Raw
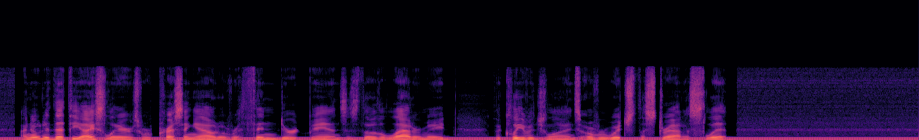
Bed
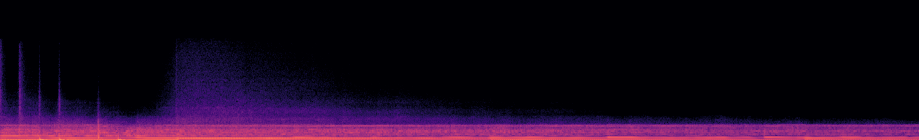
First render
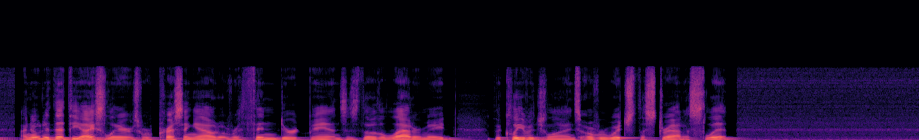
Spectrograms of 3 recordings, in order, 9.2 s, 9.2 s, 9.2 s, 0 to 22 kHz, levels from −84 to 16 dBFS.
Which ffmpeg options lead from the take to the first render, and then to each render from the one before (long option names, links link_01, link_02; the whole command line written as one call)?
ffmpeg -i in.wav -af "bandreject=frequency=60:width_type=h:width=4,bandreject=frequency=120:width_type=h:width=4,bandreject=frequency=180:width_type=h:width=4,bandreject=frequency=240:width_type=h:width=4,bandreject=frequency=300:width_type=h:width=4,bandreject=frequency=360:width_type=h:width=4,bandreject=frequency=420:width_type=h:width=4" out.wav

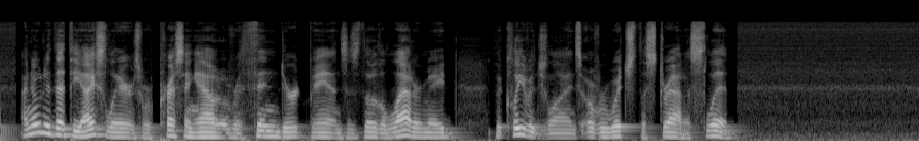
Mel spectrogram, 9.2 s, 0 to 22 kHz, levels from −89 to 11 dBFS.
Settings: ffmpeg -i in.wav -filter_complex "[0:a]asettb=1/sr,asplit=3[link_01][link_02][link_03];[link_01]atrim=end=1.854[link_04];[link_02]atrim=start=1.85:end=2.83,asetpts=PTS-STARTPTS,afade=type=in:duration=0.004:curve=qsin,afade=type=out:start_time=0.976:duration=0.004:curve=qsin,asplit=2[link_05][link_06];[link_06]adelay=23,volume=-5dB[link_07];[link_05][link_07]amix=inputs=2:normalize=0,atrim=end_sample=43218[link_08];[link_03]atrim=start=2.826[link_09];[link_04][link_08]acrossfade=duration=0.004:curve1=hsin:curve2=qsin[link_10];[link_10][link_09]acrossfade=duration=0.004:curve1=qsin:curve2=hsin,asettb=1/sr,asplit=3[link_11][link_12][link_13];[link_11]atrim=end=4.994[link_14];[link_12]atrim=start=4.99:end=5.99,asetpts=PTS-STARTPTS,afade=type=in:duration=0.004:curve=qsin,afade=type=out:start_time=0.996:duration=0.004:curve=qsin,highpass=200[link_15];[link_13]atrim=start=5.986[link_16];[link_14][link_15]acrossfade=duration=0.004:curve1=hsin:curve2=qsin[link_17];[link_17][link_16]acrossfade=duration=0.004:curve1=qsin:curve2=hsin" out.wav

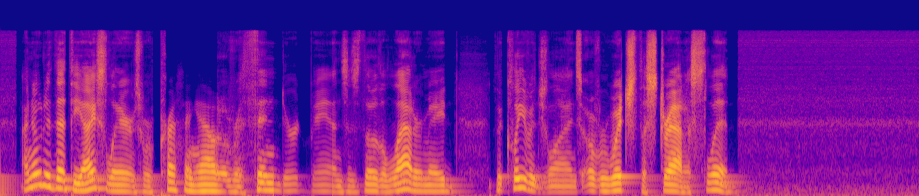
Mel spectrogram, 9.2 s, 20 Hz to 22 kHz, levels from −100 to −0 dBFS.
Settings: ffmpeg -i in.wav -filter_complex "[0:a]asettb=1/sr,asplit=3[link_01][link_02][link_03];[link_01]atrim=end=1.654[link_04];[link_02]atrim=start=1.65:end=2.17,asetpts=PTS-STARTPTS,afade=type=in:duration=0.004:curve=qsin,afade=type=out:start_time=0.516:duration=0.004:curve=qsin,lowpass=frequency=1300:width=0.5412,lowpass=frequency=1300:width=1.3066[link_05];[link_03]atrim=start=2.166[link_06];[link_04][link_05]acrossfade=duration=0.004:curve1=hsin:curve2=qsin[link_07];[link_07][link_06]acrossfade=duration=0.004:curve1=qsin:curve2=hsin,asettb=1/sr,asplit=3[link_08][link_09][link_10];[link_08]atrim=end=6.104[link_11];[link_09]atrim=start=6.1:end=6.95,asetpts=PTS-STARTPTS,afade=type=in:duration=0.004:curve=qsin,afade=type=out:start_time=0.846:duration=0.004:curve=qsin,equalizer=frequency=2100:width=0.49:gain=13[link_12];[link_10]atrim=start=6.946[link_13];[link_11][link_12]acrossfade=duration=0.004:curve1=hsin:curve2=qsin[link_14];[link_14][link_13]acrossfade=duration=0.004:curve1=qsin:curve2=hsin,asplit=3[link_15][link_16][link_17];[link_15]atrim=end=2.732[link_18];[link_16]atrim=start=2.728:end=3.322,asetpts=PTS-STARTPTS,volume=-10.5dB[link_19];[link_17]atrim=start=3.318[link_20];[link_18][link_19]acrossfade=duration=0.004:curve1=hsin:curve2=hsin[link_21];[link_21][link_20]acrossfade=duration=0.004:curve1=hsin:curve2=hsin" out.wav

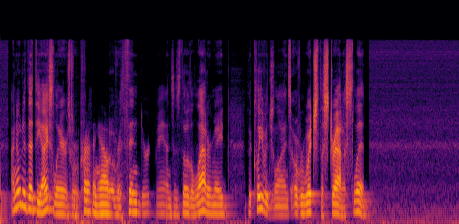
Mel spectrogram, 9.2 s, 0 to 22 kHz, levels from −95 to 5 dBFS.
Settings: ffmpeg -i in.wav -filter_complex "[0:a]asettb=1/sr,asplit=3[link_01][link_02][link_03];[link_01]atrim=end=1.364[link_04];[link_02]atrim=start=1.36:end=1.83,asetpts=PTS-STARTPTS,afade=type=in:duration=0.004:curve=qsin,afade=type=out:start_time=0.466:duration=0.004:curve=qsin,asplit=2[link_05][link_06];[link_06]adelay=47,volume=-4dB[link_07];[link_05][link_07]amix=inputs=2:normalize=0,atrim=end_sample=20727[link_08];[link_03]atrim=start=1.826[link_09];[link_04][link_08]acrossfade=duration=0.004:curve1=hsin:curve2=qsin[link_10];[link_10][link_09]acrossfade=duration=0.004:curve1=qsin:curve2=hsin,asettb=1/sr,asplit=3[link_11][link_12][link_13];[link_11]atrim=end=2.834[link_14];[link_12]atrim=start=2.83:end=3.56,asetpts=PTS-STARTPTS,afade=type=in:duration=0.004:curve=qsin,afade=type=out:start_time=0.726:duration=0.004:curve=qsin,highshelf=frequency=2700:gain=-10[link_15];[link_13]atrim=start=3.556[link_16];[link_14][link_15]acrossfade=duration=0.004:curve1=hsin:curve2=qsin[link_17];[link_17][link_16]acrossfade=duration=0.004:curve1=qsin:curve2=hsin" out.wav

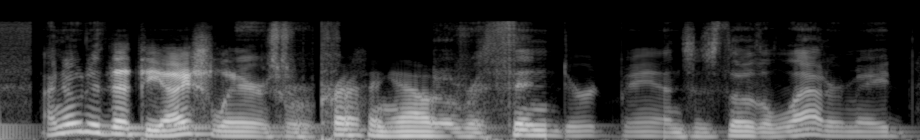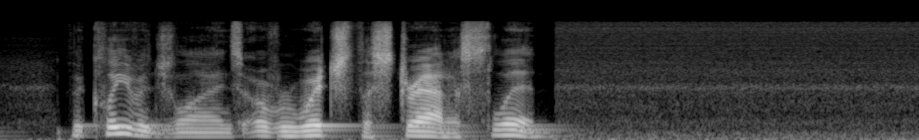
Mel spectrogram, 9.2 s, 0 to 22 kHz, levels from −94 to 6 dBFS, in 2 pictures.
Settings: ffmpeg -i in.wav -filter_complex "[0:a]asettb=1/sr,asplit=3[link_01][link_02][link_03];[link_01]atrim=end=0.534[link_04];[link_02]atrim=start=0.53:end=1.18,asetpts=PTS-STARTPTS,afade=type=in:duration=0.004:curve=qsin,afade=type=out:start_time=0.646:duration=0.004:curve=qsin,lowpass=frequency=2600:width_type=q:width=6.8[link_05];[link_03]atrim=start=1.176[link_06];[link_04][link_05]acrossfade=duration=0.004:curve1=hsin:curve2=qsin[link_07];[link_07][link_06]acrossfade=duration=0.004:curve1=qsin:curve2=hsin,asplit=3[link_08][link_09][link_10];[link_08]atrim=end=4.05,asetpts=PTS-STARTPTS,afade=type=out:start_time=3.66:duration=0.39:silence=0.375837[link_11];[link_09]atrim=start=4.05:end=4.64,asetpts=PTS-STARTPTS,volume=-8.5dB[link_12];[link_10]atrim=start=4.64,asetpts=PTS-STARTPTS,afade=type=in:duration=0.39:silence=0.375837[link_13];[link_11][link_12][link_13]concat=n=3:v=0:a=1" out.wav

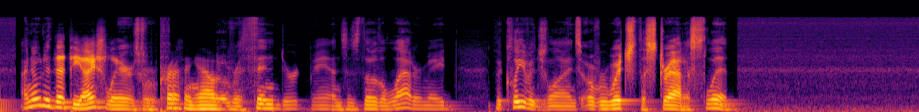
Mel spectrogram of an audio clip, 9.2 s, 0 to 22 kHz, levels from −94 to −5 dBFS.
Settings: ffmpeg -i in.wav -af "equalizer=frequency=97:width_type=o:width=0.32:gain=6.5" out.wav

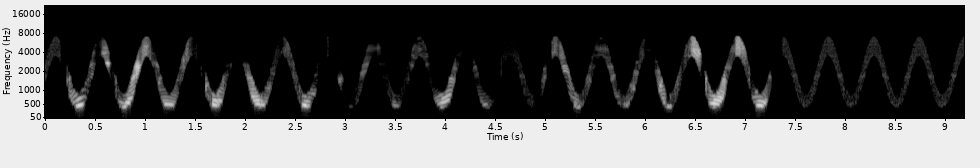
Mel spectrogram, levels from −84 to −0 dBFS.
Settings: ffmpeg -i in.wav -af "crystalizer=i=2.5:c=0,afftfilt=real='re*between(b*sr/1024,590*pow(5000/590,0.5+0.5*sin(2*PI*2.2*pts/sr))/1.41,590*pow(5000/590,0.5+0.5*sin(2*PI*2.2*pts/sr))*1.41)':imag='im*between(b*sr/1024,590*pow(5000/590,0.5+0.5*sin(2*PI*2.2*pts/sr))/1.41,590*pow(5000/590,0.5+0.5*sin(2*PI*2.2*pts/sr))*1.41)':win_size=1024:overlap=0.75" out.wav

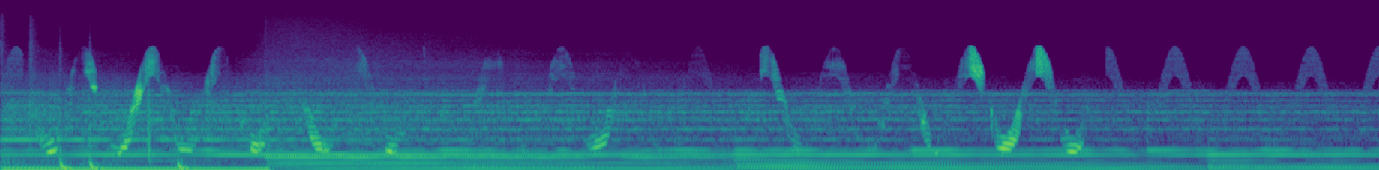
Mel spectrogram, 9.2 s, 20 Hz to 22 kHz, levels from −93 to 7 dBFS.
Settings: ffmpeg -i in.wav -i bed.wav -filter_complex "[1:a]volume=-10dB[link_01];[0:a][link_01]amix=inputs=2:normalize=0" out.wav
